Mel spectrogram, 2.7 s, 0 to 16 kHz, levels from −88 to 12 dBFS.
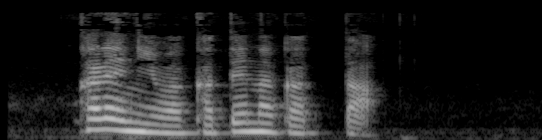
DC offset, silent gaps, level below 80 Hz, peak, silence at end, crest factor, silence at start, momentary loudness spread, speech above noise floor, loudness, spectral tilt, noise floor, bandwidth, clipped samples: under 0.1%; none; -60 dBFS; -6 dBFS; 0.85 s; 16 dB; 0.4 s; 13 LU; 48 dB; -21 LUFS; -6 dB/octave; -69 dBFS; 11.5 kHz; under 0.1%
